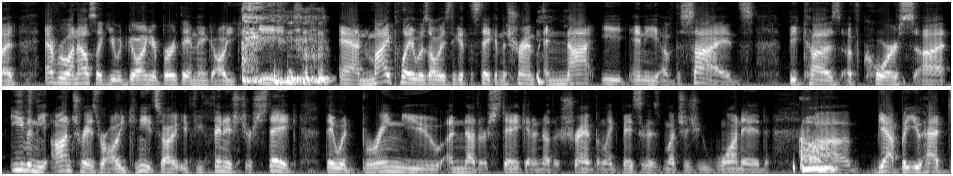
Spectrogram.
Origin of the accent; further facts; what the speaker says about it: Kansas City, United States; I'm from Kansas City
